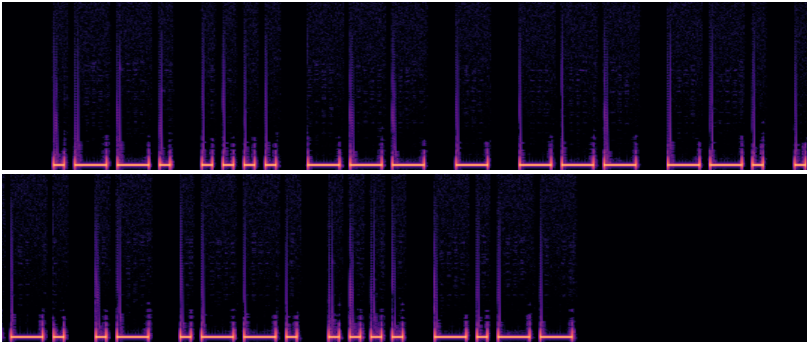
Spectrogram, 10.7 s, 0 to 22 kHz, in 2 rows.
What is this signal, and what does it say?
Morse code, heard as a keyed tone, about 17 wpm, 700 Hz. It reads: PHOTOGRAPHY
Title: Multi-letter Phonemes 17wpm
